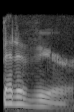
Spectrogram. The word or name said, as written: Bedivere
